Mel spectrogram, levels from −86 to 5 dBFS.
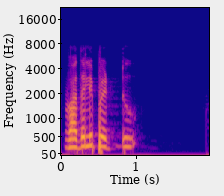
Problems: none marked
